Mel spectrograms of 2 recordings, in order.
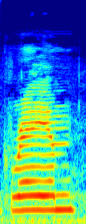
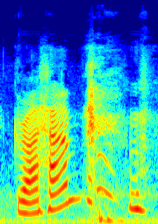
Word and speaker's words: Graham: So I've learned recently that you don't say Graham, what I was saying. You say Graham, and there's differences, I guess, between how they say it in UK and how they say it in the US.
